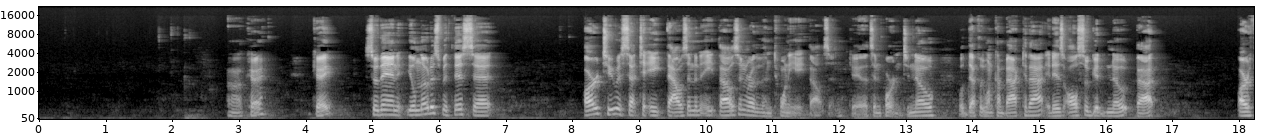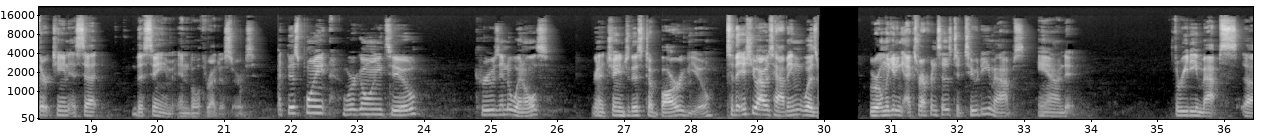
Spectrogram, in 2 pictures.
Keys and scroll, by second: 0.0-2.0 typing, 2.1 Return, 26.2-28.5 scroll, 28.5 ctrl+shift+c.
